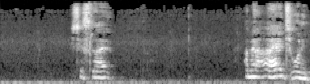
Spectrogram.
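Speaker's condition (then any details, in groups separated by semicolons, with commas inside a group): Throat cancer surgery, vocal injections; cancerous neck tumour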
